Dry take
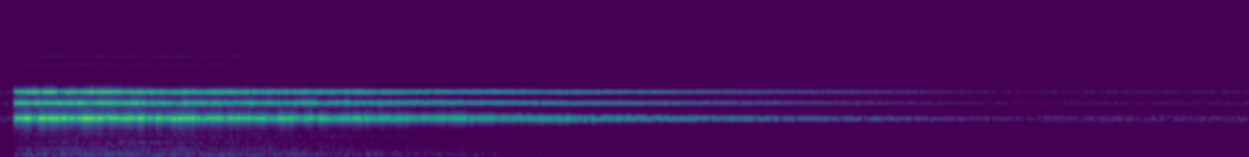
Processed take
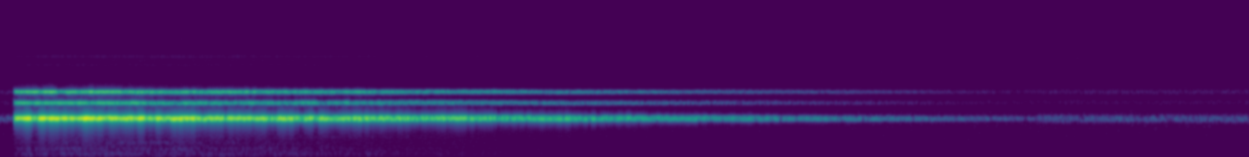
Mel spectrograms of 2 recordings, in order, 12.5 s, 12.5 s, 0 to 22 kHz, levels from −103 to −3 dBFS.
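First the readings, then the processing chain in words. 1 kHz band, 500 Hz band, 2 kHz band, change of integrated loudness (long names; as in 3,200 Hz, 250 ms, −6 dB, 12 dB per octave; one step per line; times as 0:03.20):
+13.5 dB, can't be measured, −0.5 dB, +10.0 dB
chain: parametric band 980 Hz +14 dB 0.38 octaves
notch comb filter 1,400 Hz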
